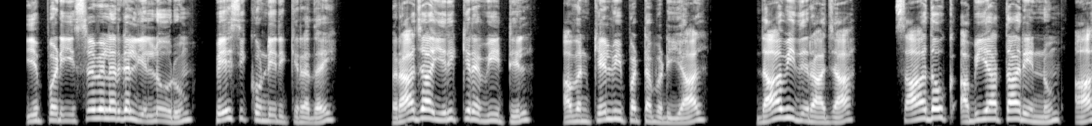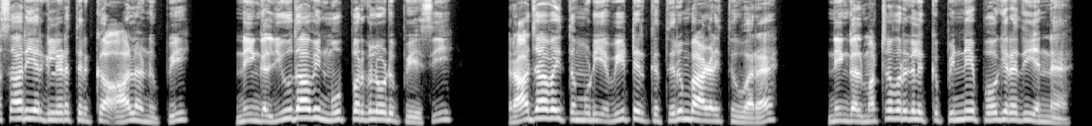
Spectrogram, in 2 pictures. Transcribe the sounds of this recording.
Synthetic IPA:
ɪpːɐɽiɪsɾɐʋeːlɐɾɣɐɭɛlːoːɾɯm | peːsɪkːɔɳɖɪɾɯkːɪrɐðɐɪ | ɾaːd͡ʒaːɪɾɯkːɪrɐʋiːʈːɪl | ɐʋɐnkeːɭʋɪpːɐʈːɐpɐɽɪjaːl | d̪aːʋiːðɯɾaːd͡ʒaː | saːðoːkɐbɪjaːt̪ːaːɾɛnːɯmaːsaːɾɪjɐɾɣɐɭɪɽɐt̪ːɪrkɯaːɭɐɳɯpːi | niːŋɡɐɭjuːðaːʋɪnmuːpːɐɾɣɐɭoːɽɯpeːsi | ɾaːd͡ʒaːʋɐɪt̪ːɐmːɯɽɪjɐʋiːʈːɪrkɯt̪ːɪɾɯmbɐːɻɐɪt̪ːɯʋɐɾɐ | niːŋɡɐɭmɐʈrɐʋɐɾɣɐɭɯkːɯpɪnːeːpoːɣɪrɐðɯɛnːɐ

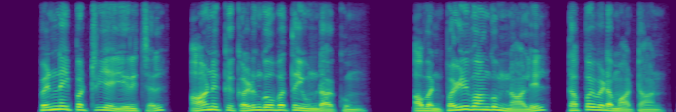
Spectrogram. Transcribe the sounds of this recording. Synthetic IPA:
pɛɳːɐɪpːɐʈrɪjɐɪɾɯt͡ʃːɐl | aːɳɯkːɯkɐɽɯŋɡoːbɐt̪ːɐɪʊɳɖaːkɯm | ɐʋɐnpɐɻɪʋaːŋɡɯmnaːlɪlt̪ɐpːɐʋɪɽɐmaːʈːa̰ːn

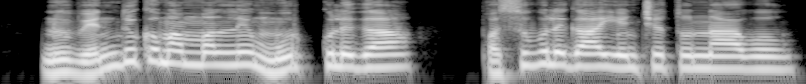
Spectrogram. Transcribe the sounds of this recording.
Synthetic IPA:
nuʋːe̞nd̪ukumɐmːɐlnimuːɾkuluɡaː | pɐsuwuluɡaːeɲt͡ʃut̪unːaːwu

